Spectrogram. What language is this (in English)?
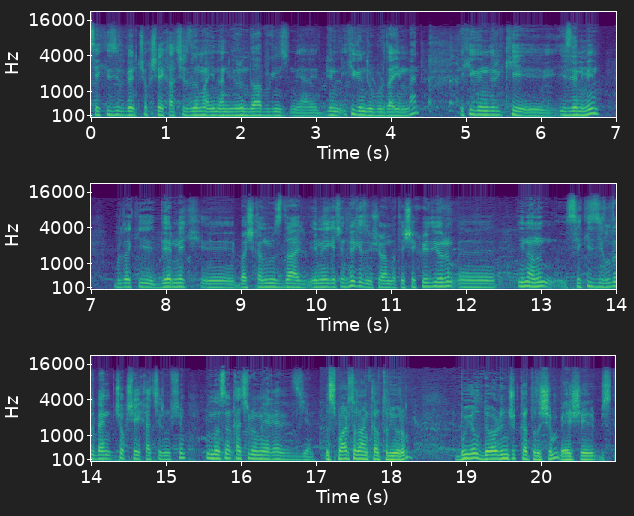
Turkish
